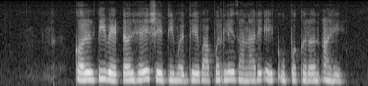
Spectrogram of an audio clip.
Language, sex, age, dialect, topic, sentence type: Marathi, female, 18-24, Northern Konkan, agriculture, statement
